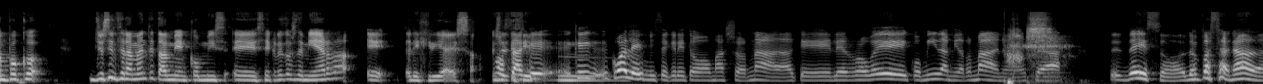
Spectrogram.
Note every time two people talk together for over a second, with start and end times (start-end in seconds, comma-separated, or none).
4.9-6.3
